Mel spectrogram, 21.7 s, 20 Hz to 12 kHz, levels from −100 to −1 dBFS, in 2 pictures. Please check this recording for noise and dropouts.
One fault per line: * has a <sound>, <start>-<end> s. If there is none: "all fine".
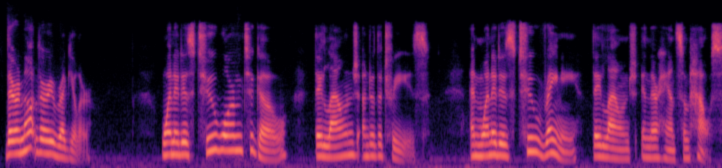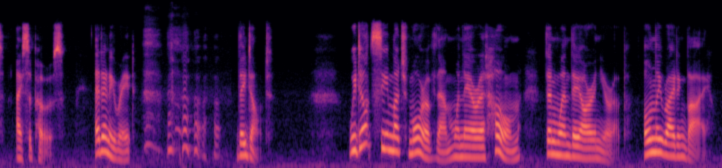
* has a laugh, 13.0-14.2 s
